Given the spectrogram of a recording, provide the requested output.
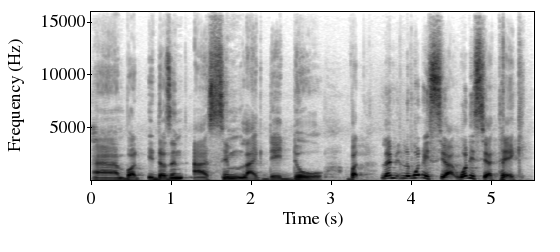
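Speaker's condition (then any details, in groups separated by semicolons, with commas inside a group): No condition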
